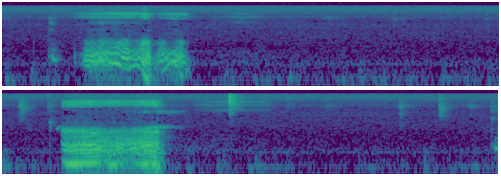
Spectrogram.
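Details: French bulldog (Canis familiaris), snoring.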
